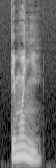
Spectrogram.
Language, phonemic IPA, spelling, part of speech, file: French, /te.mwa.ɲe/, témoigner, verb, Fr-témoigner.ogg
- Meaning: 1. to witness, to be a witness at or for 2. to demonstrate, show, or prove something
